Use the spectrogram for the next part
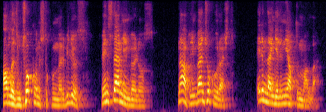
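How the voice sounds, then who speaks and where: A man's voice: a little high, big pitch swings, quick pace, warm tone. A man acting a weary, kindly adult brother in a radio drama, earnest and familiar. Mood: pleading. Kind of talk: Turkish radio theatre acting.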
